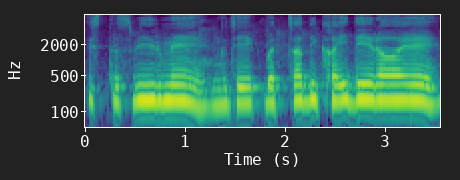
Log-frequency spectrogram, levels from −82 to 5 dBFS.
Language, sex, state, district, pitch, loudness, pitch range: Hindi, male, Rajasthan, Bikaner, 165 Hz, -11 LUFS, 150-170 Hz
